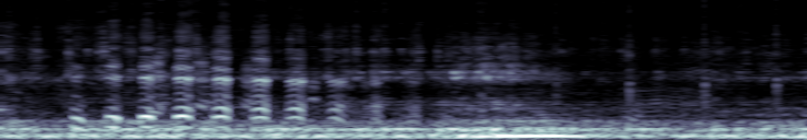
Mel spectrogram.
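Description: Rambler American station wagon's engine running low as the car drives slowly past, its rumble rising briefly about halfway through.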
